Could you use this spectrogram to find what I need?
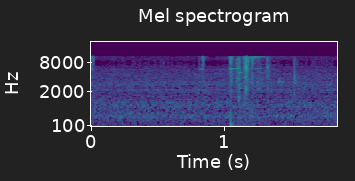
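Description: A menu button clicks.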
